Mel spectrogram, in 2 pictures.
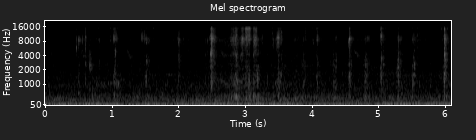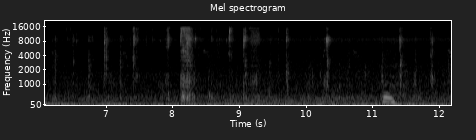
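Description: Faint mouth sounds of close-miked eating: scattered chewing clicks and wet smacks, with a louder one about eight seconds in.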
